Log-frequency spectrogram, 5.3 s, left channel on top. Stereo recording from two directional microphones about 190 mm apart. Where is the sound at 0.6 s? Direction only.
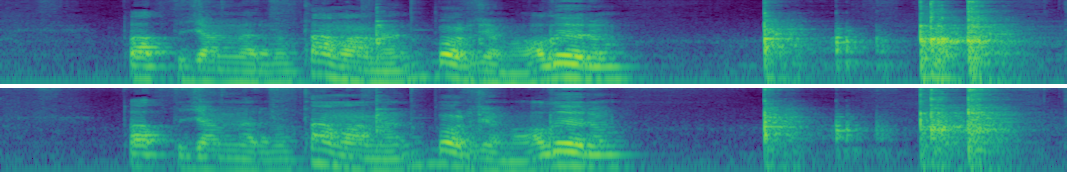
55° right (ahead or behind).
